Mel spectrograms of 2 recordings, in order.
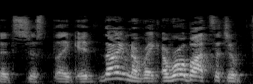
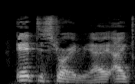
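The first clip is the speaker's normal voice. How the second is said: usual speaking voice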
